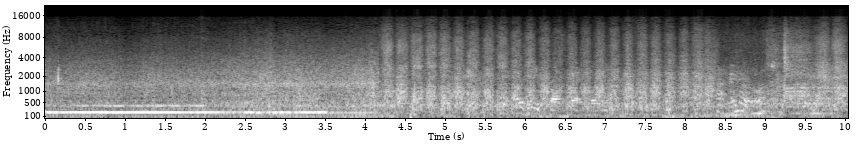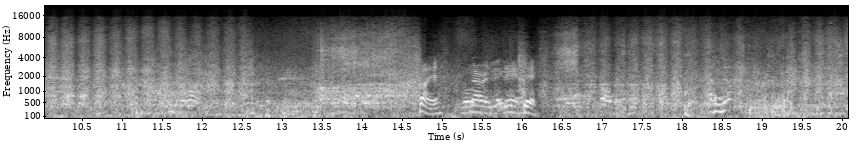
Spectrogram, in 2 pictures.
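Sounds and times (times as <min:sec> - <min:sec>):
steady machine hum: 0:00.0 - 0:20.0
hand tool scraping wet concrete: 0:04.1 - 0:12.7, 0:13.4 - 0:14.9, 0:15.9 - 0:20.0.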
